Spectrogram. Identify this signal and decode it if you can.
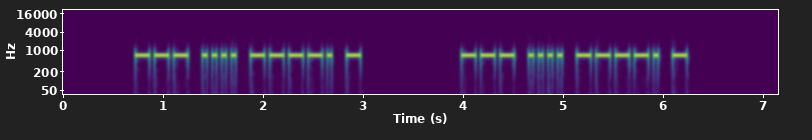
Morse code, heard as a keyed tone, about 25 wpm, 700 Hz. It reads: OH9T OH9T
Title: DXCC-100 Call Signs - 4 Characters - Repeated 2x - 25wpm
